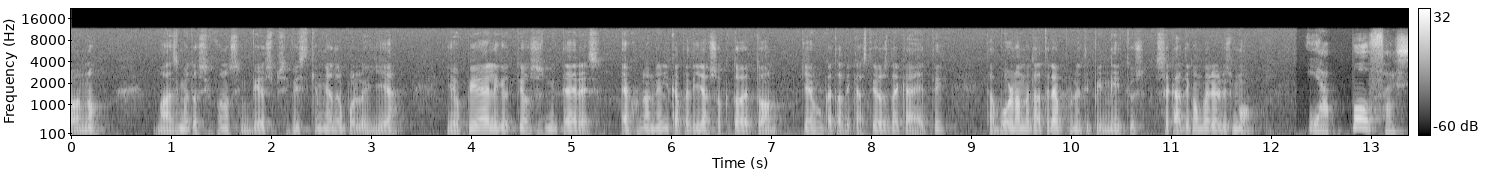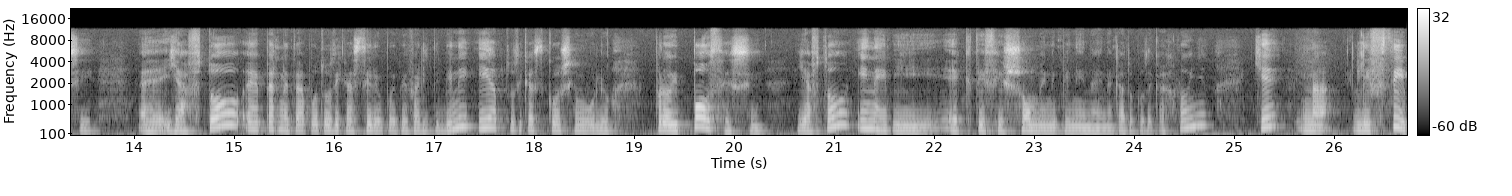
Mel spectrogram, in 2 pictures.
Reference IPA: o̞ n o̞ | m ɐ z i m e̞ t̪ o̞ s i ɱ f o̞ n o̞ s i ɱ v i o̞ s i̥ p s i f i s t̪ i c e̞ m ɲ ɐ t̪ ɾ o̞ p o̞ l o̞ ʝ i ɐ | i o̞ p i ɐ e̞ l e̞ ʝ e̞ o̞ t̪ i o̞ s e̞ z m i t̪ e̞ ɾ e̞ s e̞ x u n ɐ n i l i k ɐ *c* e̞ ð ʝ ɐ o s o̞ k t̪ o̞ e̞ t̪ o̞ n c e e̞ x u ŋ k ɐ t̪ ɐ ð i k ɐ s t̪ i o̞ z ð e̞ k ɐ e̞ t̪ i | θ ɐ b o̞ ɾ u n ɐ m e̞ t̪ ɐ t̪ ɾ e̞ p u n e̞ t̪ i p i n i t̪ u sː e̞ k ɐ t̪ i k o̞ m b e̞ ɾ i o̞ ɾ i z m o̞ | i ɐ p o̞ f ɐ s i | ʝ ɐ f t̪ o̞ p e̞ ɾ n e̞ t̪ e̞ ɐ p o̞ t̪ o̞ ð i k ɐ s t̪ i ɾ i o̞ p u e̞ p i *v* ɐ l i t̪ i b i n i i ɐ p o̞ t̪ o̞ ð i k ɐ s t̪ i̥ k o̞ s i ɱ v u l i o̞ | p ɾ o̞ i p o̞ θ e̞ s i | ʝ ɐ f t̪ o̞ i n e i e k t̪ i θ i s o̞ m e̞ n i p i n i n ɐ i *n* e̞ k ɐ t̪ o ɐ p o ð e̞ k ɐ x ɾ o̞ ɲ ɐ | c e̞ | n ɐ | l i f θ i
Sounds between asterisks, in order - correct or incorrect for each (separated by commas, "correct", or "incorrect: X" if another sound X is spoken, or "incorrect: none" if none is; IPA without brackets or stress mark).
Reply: incorrect: p, correct, correct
